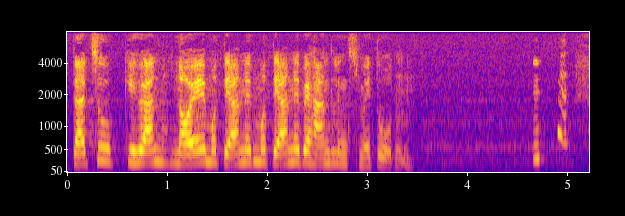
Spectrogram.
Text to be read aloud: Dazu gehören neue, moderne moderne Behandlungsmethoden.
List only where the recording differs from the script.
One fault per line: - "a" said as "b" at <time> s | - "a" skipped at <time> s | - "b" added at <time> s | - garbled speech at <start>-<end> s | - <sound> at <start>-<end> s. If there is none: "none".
- laugh at 4.6-5.0 s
